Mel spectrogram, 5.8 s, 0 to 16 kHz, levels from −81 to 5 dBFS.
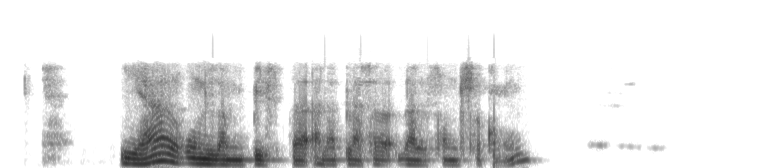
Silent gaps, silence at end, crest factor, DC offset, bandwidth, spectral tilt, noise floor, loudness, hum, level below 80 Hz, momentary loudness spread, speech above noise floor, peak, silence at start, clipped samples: none; 1.8 s; 18 dB; under 0.1%; 4 kHz; -11 dB/octave; -89 dBFS; -17 LUFS; none; -40 dBFS; 13 LU; 72 dB; -2 dBFS; 0.35 s; under 0.1%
